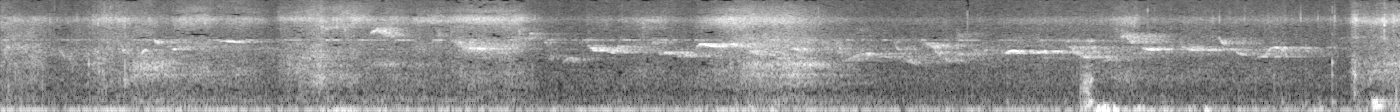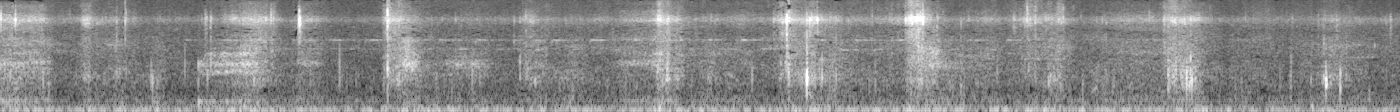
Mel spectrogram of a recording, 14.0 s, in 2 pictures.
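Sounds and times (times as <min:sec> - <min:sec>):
faint birdsong: 0:00.0 - 0:14.0
soft thump: 0:05.4 - 0:05.7.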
